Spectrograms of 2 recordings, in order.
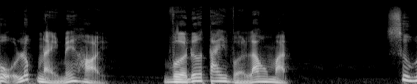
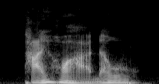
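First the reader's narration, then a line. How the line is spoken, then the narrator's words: Muttered. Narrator (Vietnamese): Thái Hưng lẩm bẩm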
